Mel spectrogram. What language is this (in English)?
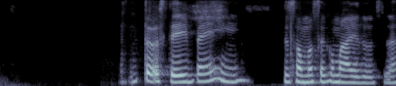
Odia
